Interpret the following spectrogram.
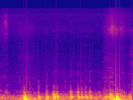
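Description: Low, irregular thumps in the soundtrack, with a quick intake of breath just before speech resumes.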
